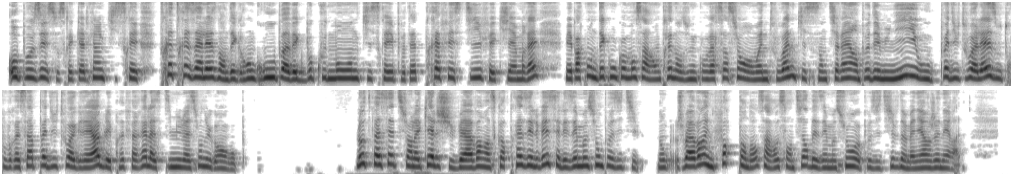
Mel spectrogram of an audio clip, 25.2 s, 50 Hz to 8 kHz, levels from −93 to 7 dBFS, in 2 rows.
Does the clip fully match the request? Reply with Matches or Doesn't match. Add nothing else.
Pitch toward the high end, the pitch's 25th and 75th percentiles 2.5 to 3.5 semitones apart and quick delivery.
Matches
